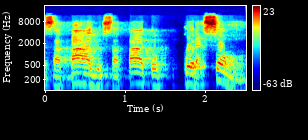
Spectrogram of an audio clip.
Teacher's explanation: El ceseo es pronunciar la Z como S, ¿ya? Como la letra S · En América utilizamos el ceseo, porque no pronunciamos la Z, pronunciamos zapato con una S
